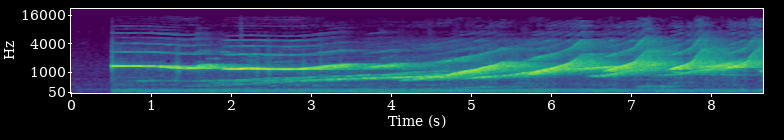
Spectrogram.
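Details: Adult gibbons, a species closely related to Hylobates gabrielli, sing together, yellow and black females included. A long, steady, wavering pure hoot gives way to rising, siren-like whoops that climb higher and come faster, over a faint hum.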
